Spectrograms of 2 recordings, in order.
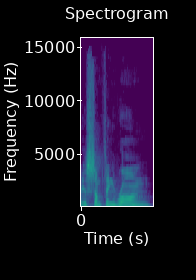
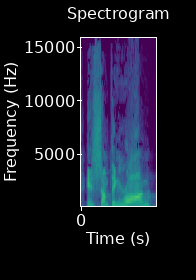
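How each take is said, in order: First: Said in the usual way. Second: Put-on loud, high, indignant Hebrew-accented retort; thick Hebrew accent. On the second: Angry nursing-home resident answers his visitor, thick Hebrew accent. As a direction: throw the question back loudly in a thick Hebrew accent. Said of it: "in a very thick Hebrew accent".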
